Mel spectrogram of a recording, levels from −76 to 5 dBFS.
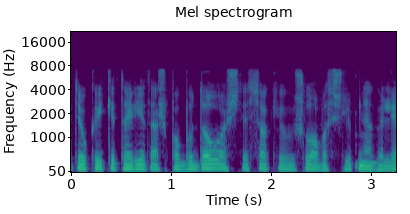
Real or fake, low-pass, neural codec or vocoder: real; 7.2 kHz; none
